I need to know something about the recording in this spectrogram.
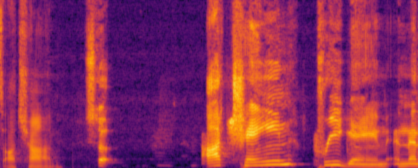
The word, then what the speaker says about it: Achane: You have two running backs in Raheem Mostert and Devin Achane that got legitimate carries, over 40 fantasy points for both.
